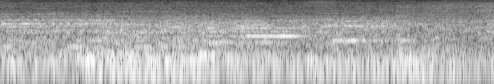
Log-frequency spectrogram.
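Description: Cheerleading routine music mix played loud over arena speakers, at a section carrying a voice sample over a rumbling, engine-like sound effect.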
